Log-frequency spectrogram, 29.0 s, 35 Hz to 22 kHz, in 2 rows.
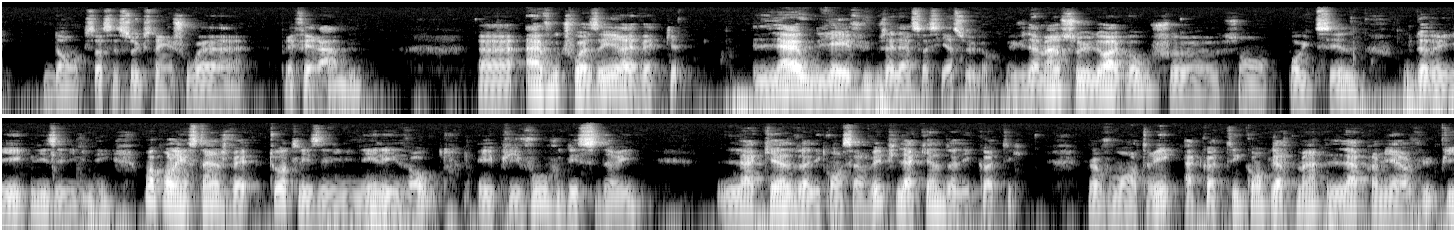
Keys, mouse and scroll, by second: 1.4 click, 6.7 click, 13.6 click, 14.7 ctrl+3, 17.7 click, 18.9 ctrl+3, 21.7 click, 22.7 ctrl+3, 23.6-23.9 scroll, 26.0 click, 27.1-29.0 ctrl+3.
